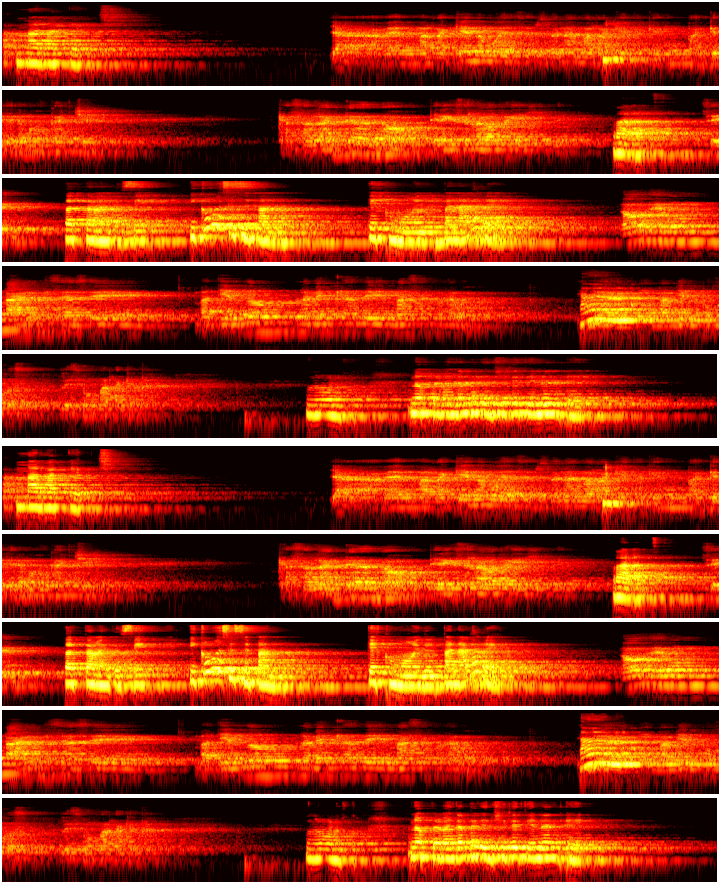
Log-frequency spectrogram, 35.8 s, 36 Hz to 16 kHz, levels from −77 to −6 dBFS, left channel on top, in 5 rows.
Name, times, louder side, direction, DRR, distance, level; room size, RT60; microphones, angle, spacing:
voice 1, 0.1-1.1 6.0-6.1 13.3-13.7 15.0-15.9 16.2-17.3 18.0-19.4 27.3-27.8 31.7-34.5, right 2 dB, 80° right, 2 dB, 1.3 m, -20 dB
voice 2, 3.3-8.9 9.9-12.9 14.2-14.5 20.5-22.9 23.4-26.2 27.3-28.9 29.2-30.8, equal, ahead, -8 dB, 3.8 m, -29 dB
17.0 x 6.1 x 8.0 m, 2.6 s
head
